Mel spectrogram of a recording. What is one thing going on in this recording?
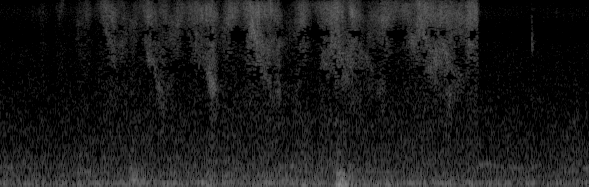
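Hands rub and brush softly close to a microphone.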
